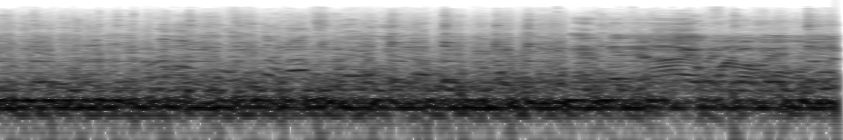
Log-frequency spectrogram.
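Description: Crowd of voices talking and calling over a loud, steady low hum.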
